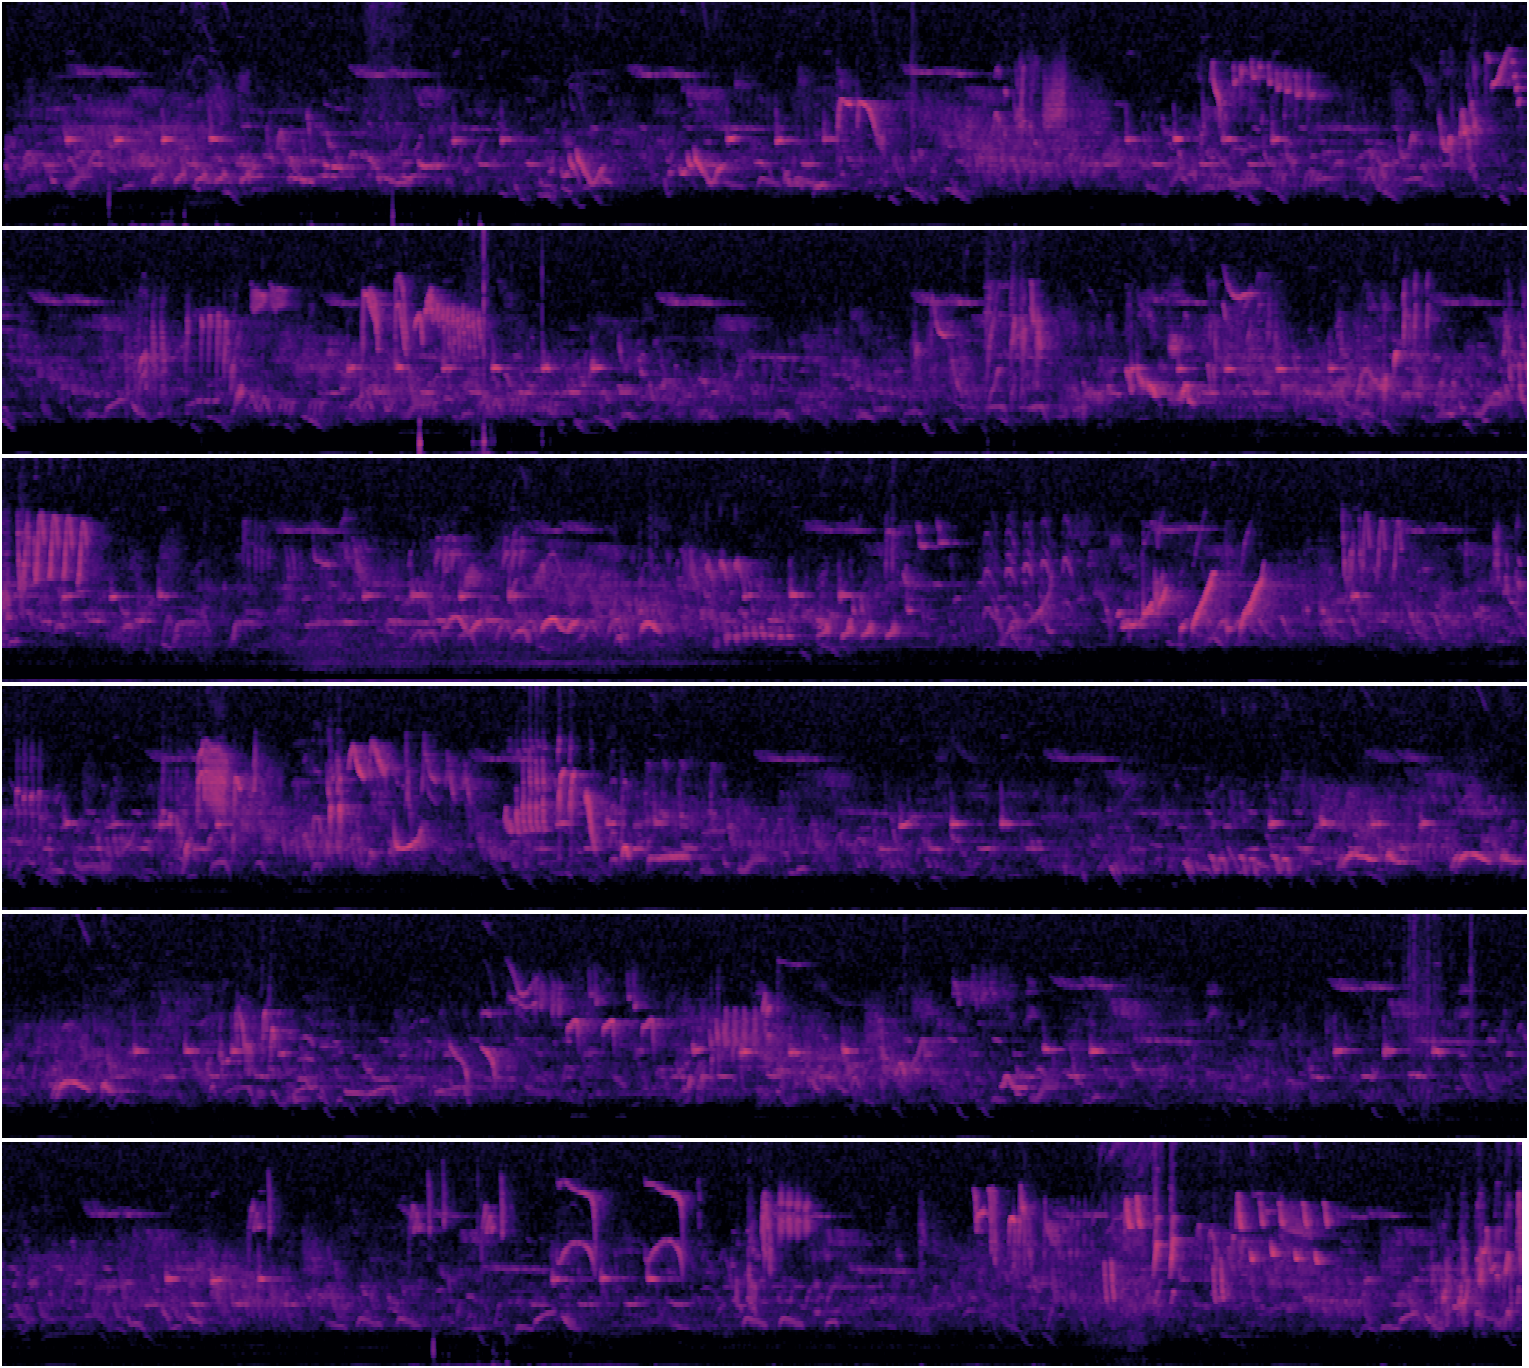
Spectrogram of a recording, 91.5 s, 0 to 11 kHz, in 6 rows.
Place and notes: Gmina Wąwolnica, Polen - excerpt of bird concert
a very multifacetted concert by birds in the early morning
Łąki, Poland, 5 September 2014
